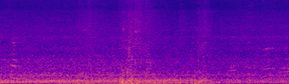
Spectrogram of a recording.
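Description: A bus rattles and clatters over the road.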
